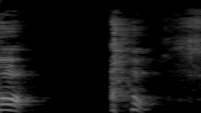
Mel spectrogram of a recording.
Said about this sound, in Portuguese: Tava tossindo.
